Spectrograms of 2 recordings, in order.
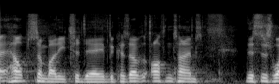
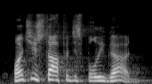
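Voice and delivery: ordinary delivery

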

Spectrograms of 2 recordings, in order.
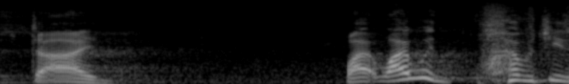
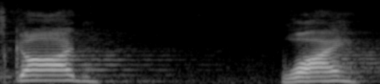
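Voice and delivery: higher, louder, with a long pause between words; anguished demand; 3 semitones higher, 6 dB louder than usual. Shown as a demonstration. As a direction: cry out to heaven for a reason. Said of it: "it was more like this".

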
